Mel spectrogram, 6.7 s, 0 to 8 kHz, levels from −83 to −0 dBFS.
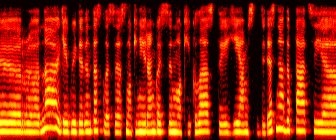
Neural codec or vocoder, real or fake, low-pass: codec, 16 kHz, 4 kbps, FreqCodec, larger model; fake; 7.2 kHz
